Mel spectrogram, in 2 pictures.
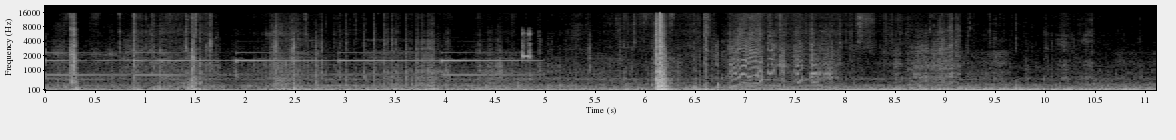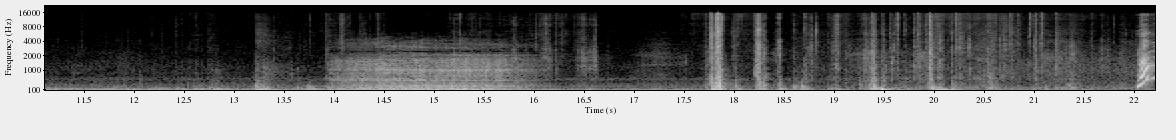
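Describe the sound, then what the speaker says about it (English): A car drives into an abandoned house and parks, its engine a steady low rumble throughout, with occasional sharp knocks and a brief louder stretch midway. "Let's see if we can park the car in here."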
